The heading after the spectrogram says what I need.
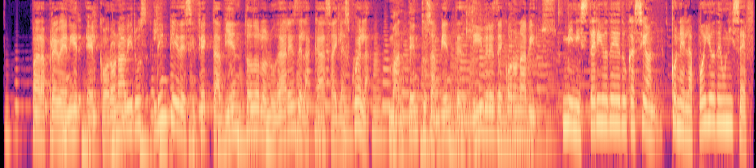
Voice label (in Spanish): espanol; Ambientes limpios; prevencion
